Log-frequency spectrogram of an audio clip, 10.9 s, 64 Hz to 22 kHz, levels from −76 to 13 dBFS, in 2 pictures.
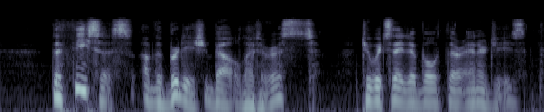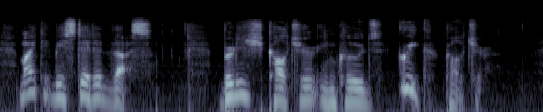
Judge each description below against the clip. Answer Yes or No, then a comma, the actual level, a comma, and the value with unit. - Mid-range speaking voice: No, low, 110 Hz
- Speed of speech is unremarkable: No, slow, 120 wpm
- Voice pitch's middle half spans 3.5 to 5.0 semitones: Yes, average, 4.3 semitones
